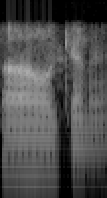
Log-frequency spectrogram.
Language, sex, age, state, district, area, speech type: Tamil, male, 18-30, Tamil Nadu, Ariyalur, rural, conversation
